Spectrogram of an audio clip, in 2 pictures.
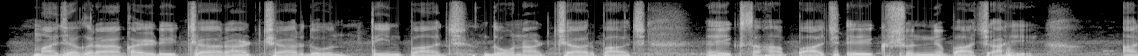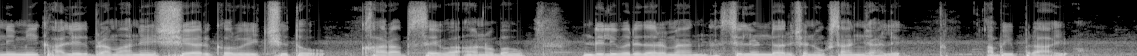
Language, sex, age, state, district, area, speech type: Marathi, male, 18-30, Maharashtra, Nagpur, rural, read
